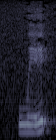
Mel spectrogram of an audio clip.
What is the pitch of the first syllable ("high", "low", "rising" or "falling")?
rising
